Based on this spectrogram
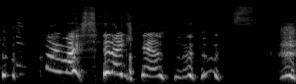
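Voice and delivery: high, slow, whiny sob; mock crying whine. Mocking a viewer's super chat.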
